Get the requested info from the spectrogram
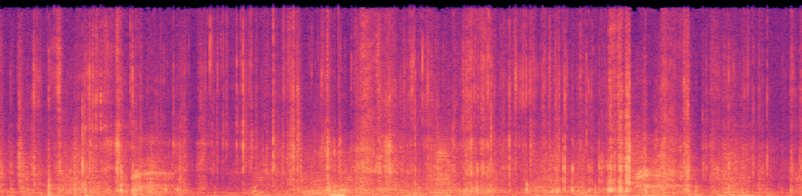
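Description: Nylon backpack fabric rustling and scraping as a stiff plastic frame sheet is pushed down into its sleeve in the pack's back panel, with many small irregular handling clicks and knocks.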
